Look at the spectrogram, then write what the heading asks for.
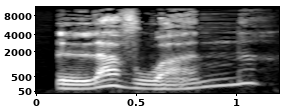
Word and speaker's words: avoine: L'avoine, le blé, le maïs, le millet. So let's repeat them. L'avoine, remember, don't insist on the final E.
